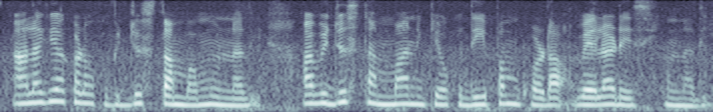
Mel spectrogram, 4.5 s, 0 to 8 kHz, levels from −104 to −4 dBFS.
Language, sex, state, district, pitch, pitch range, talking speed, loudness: Telugu, female, Telangana, Hyderabad, 215 Hz, 200-240 Hz, 190 wpm, -18 LUFS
